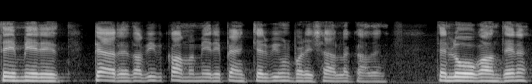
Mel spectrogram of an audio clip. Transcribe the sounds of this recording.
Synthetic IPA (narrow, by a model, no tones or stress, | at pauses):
t̪eːmeːɾeːʈɛːɾẽːd̪aːbiːkəmmeːɾeːpɛ̃ːnt͡ʃəɾbiːɦʊnbəɽeːʃɛːɾləɡaːd̪eːne | t̪eːloːkãːnd̪eːneː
